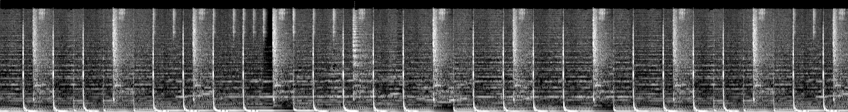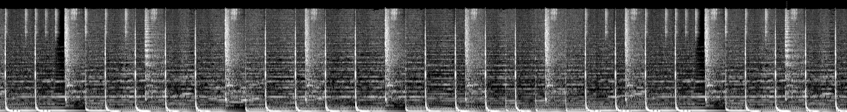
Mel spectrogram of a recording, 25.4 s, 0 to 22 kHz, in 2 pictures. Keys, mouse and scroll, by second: 4.6-5.5 typing, 6.5-7.0 typing, 15.5-16.1 typing, 17.8 Return, 18.2-19.4 typing, 20.1 Return, 20.6-22.2 typing, 24.2 alt+Down, 24.6 alt+Down, 24.6 alt+Down, 24.8 alt+Down.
